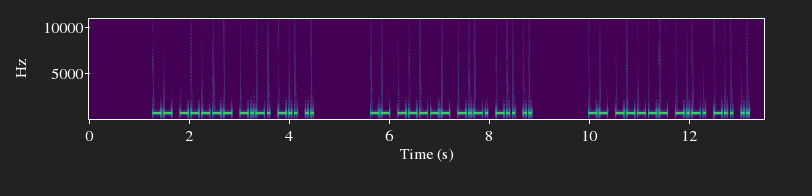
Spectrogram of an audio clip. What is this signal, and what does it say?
Morse code, heard as a keyed tone, about 22 wpm, 700 Hz. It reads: M0CDI M0CDI M0CDI
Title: DXCC-100 Call Signs - 5 Characters - Repeated 3x - 22wpm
